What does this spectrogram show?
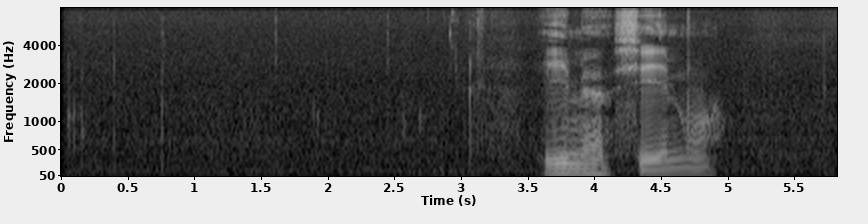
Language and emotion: Russian, neutral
